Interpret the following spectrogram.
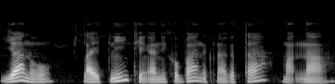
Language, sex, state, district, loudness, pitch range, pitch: Garo, male, Meghalaya, South Garo Hills, -20 LUFS, 110-150 Hz, 120 Hz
